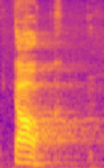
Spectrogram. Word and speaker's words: talk: in psychology isn't it L is silent in talk K is silent in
